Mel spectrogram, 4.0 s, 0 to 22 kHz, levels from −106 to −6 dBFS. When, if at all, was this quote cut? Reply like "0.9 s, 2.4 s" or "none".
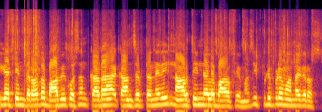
none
